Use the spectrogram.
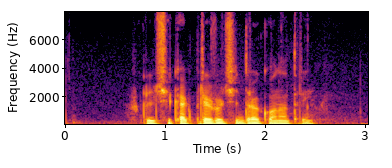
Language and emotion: Russian, neutral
